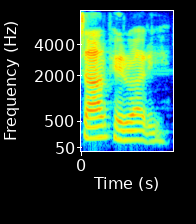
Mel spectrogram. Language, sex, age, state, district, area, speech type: Nepali, female, 60+, West Bengal, Kalimpong, rural, spontaneous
